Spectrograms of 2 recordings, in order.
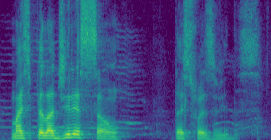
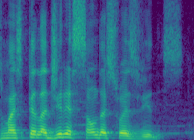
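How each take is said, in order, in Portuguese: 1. A frase é falada muito devagar. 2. A frase é falada em ritmo normal.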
